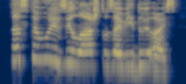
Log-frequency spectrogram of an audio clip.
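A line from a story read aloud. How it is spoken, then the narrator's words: Sad sigh. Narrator (Russian): грустно вздохнула Катерина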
